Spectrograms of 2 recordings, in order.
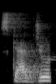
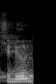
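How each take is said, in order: First: It begins with an 'sk' sound. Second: It begins with an 'sh' sound. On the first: This is the American pronunciation. "स्केड्यूल American में बोलते हैं" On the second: This is the British pronunciation. "शेड्यूल भी बोलते हैं British में"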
